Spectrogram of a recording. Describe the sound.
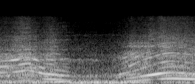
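A black Ferrari convertible's sports car engine revs at traffic lights, a throaty roar whose pitch swings down and then climbs again.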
